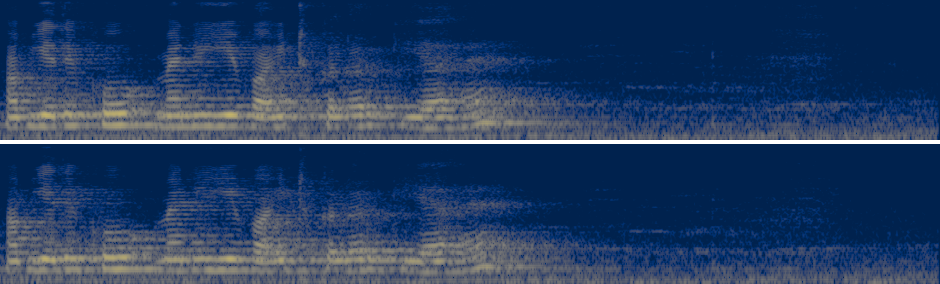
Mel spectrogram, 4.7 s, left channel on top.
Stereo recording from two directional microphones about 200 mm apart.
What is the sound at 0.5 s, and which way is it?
A woman's voice, 35° left (ahead or behind).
